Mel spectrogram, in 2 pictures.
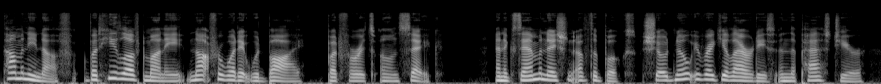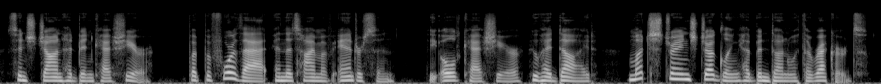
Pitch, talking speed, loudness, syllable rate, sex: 175 Hz, 195 wpm, -20 LUFS, 5.3 syllables/s, female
